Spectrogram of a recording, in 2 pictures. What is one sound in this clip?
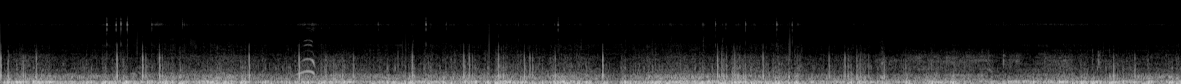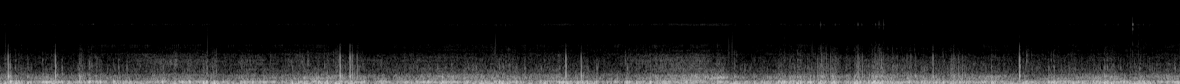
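Wind rushes loudly past a fast-moving bicycle.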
